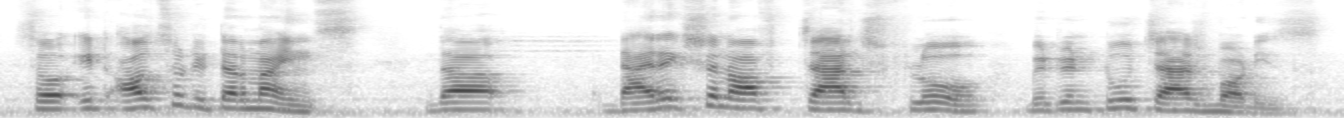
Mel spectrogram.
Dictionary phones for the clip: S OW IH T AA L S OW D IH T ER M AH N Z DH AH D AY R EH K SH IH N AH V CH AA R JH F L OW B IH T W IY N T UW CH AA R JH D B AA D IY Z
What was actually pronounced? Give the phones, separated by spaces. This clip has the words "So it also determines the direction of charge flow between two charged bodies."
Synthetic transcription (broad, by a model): S OW IH T AA L S OW D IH T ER M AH N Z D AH D AY R EH K SH IH N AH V CH AA R JH F L OW B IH T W IY N T UW CH AA R JH B AA D IY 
